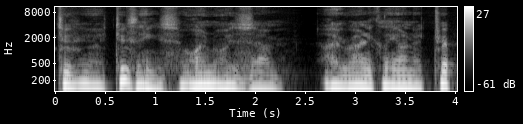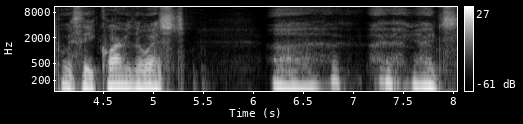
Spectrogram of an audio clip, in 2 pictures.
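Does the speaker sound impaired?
Yes: Parkinson's disease; early loss of smell, weak shoulder, little tremor, slightly unstable on feet, subdued gestures and movements; about 15 years since diagnosis, on medication, regular exercise including boxing, cycling, weights, walking.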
